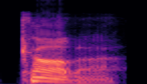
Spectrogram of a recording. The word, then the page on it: colure: British English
